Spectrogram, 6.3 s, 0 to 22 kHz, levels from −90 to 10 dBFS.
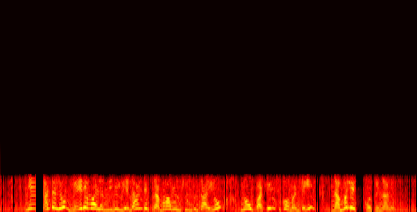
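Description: From start to finish the speech is coated in a coarse grain that moves with the voice, and quiet tails break up and sputter. The grit sits only about 10 dB below the speech. Unlike steady hiss or dithered noise, the error follows the signal, so it is likely low bit depth without dither, with the waveform truncated to very few levels, which fits 4-bit quantisation.

Also throughout is the G.723.1 codec. The line is confined to roughly 200 Hz to 3.6 kHz, so nothing reaches the upper bands, and the voice is muffled and hoarse with smeared consonants. Heavy coding damage, consistent with a low-rate codec near 6.3 kbit/s, gives a slow, blurred quality that differs from the quantisation grain. It is a spectral and temporal dulling, not a level-dependent roughness.

From 0.47 to 0.71 s, just before "వేరే వాళ్ళ మీద ఎలాంటి", there is VoIP packet loss concealed by the speech codec. About 180 ms of audio went missing, which fits six lost 30 ms frames. 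The decoder kept extending the last pitch and filter while lowering the gain, so the sound is briefly stretched and fades, then mutes from the third lost frame on, rather than clicking as a plain dropout would. The voice stays weak for a moment after it resumes.

A shorter concealment follows at 5.36 to 5.47 s. It covers about 90 ms, which fits three lost frames, and the concealed sound fades out before the speech recovers.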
